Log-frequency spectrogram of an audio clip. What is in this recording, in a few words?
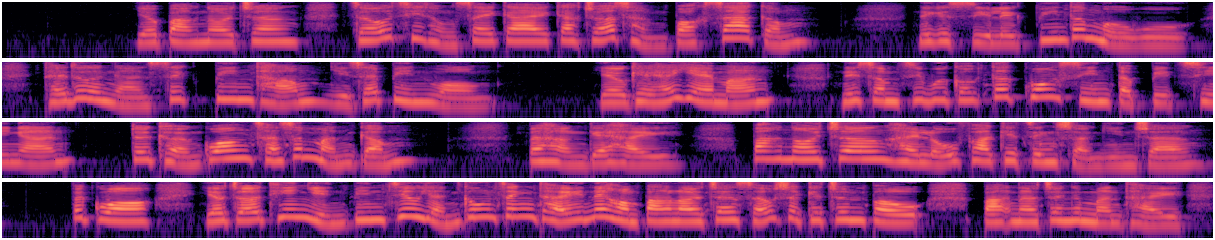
CANTONESE female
